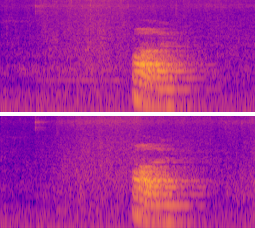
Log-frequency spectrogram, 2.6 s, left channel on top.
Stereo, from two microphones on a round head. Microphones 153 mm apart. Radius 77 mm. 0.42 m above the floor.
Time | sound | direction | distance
0.3 | laughter | 15° right (ahead or behind) | 0.7 m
